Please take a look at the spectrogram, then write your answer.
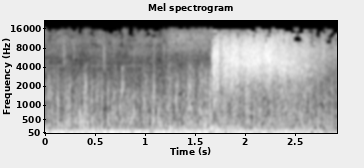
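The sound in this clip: A booming, rumbling quake attack effect from a video game battle; dense, loud low rumble runs throughout, with a brighter crackling burst partway through before fading at the end.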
